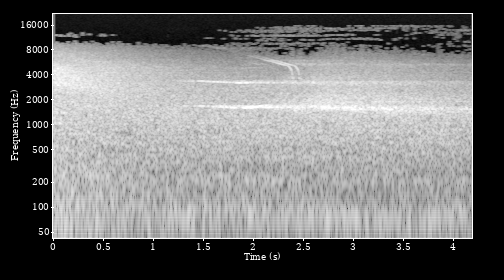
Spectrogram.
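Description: A steady rushing noise from a title-sequence sound effect, with faint high whistling tones running through it and a brief falling whistle about two seconds in.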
